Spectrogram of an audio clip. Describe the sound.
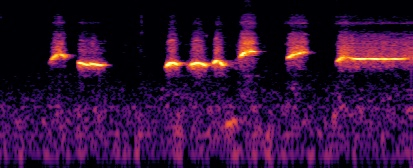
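Someone whistles the jaunty march theme from the war film The Bridge on the River Kwai: two quick notes, a pause, then a brisk run of short notes that ends on a long held tone. Clear and fairly loud, with no talking.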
